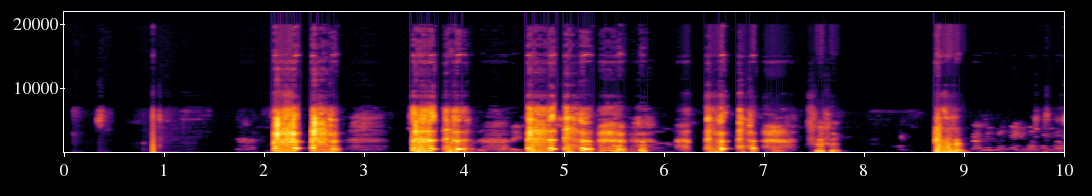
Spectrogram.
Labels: {"expert_labels": [{"quality": "good", "cough_type": "dry", "dyspnea": false, "wheezing": false, "stridor": false, "choking": false, "congestion": true, "nothing": false, "diagnosis": "upper respiratory tract infection", "severity": "mild"}], "age": 20, "gender": "female", "respiratory_condition": false, "fever_muscle_pain": true, "status": "COVID-19"}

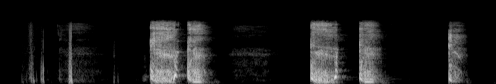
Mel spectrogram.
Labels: {"expert_labels": [{"quality": "ok", "cough_type": "dry", "dyspnea": false, "wheezing": false, "stridor": false, "choking": false, "congestion": false, "nothing": true, "diagnosis": "lower respiratory tract infection", "severity": "mild"}]}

